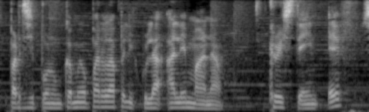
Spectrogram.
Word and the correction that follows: Christiane F.: se dice así, Christiane F.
